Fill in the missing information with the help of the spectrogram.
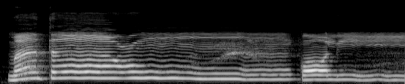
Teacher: Tanwinnya ditambah dengan ng karena bertemu dengan qaf. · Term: ikhfa hakiki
